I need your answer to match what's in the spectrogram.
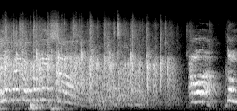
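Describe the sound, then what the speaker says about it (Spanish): A church congregation claps and cheers in praise during a Spanish-language service, a loud, busy patter of hands under raised voices, briefly dropping away before a final burst. "Alguien le da un aplauso al Señor."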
